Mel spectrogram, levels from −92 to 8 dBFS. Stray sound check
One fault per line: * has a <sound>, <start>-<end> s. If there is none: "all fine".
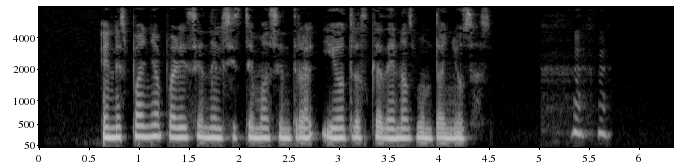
* has a laugh, 5.0-5.7 s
